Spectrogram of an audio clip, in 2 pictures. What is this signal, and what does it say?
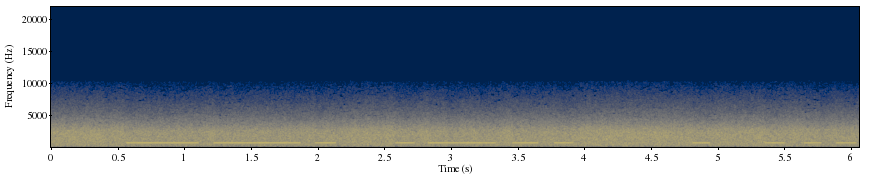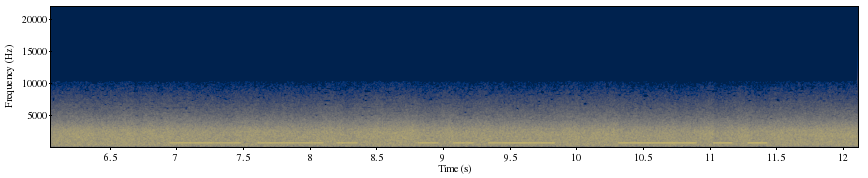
Morse code, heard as a keyed tone, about 9 wpm, 770 Hz, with heavy radio static. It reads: GL ES GUD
